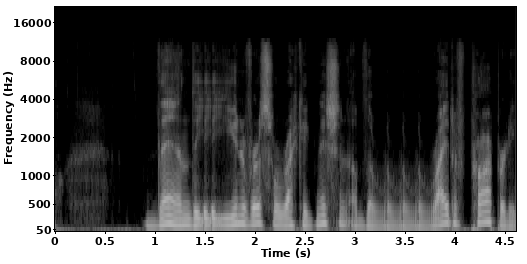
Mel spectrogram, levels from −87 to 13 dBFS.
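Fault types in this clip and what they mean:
Repeated frames: at 1.48 to 1.63 s a 78 ms block plays two extra times, and at 3.31 to 3.78 s a 157 ms block repeats three more times. Compressed frames were sent again, producing stutters and lengthening the speech.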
